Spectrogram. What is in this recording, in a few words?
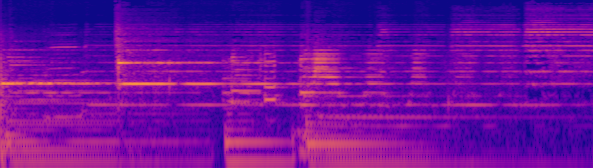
horns and keys, Loops, Phonky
